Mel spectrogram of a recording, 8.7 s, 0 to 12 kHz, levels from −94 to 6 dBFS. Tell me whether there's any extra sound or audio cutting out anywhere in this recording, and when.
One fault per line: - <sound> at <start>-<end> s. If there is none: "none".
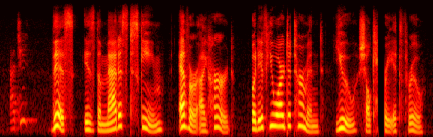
- sneeze at 0.2-0.8 s
- dropout at 7.6-7.7 s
